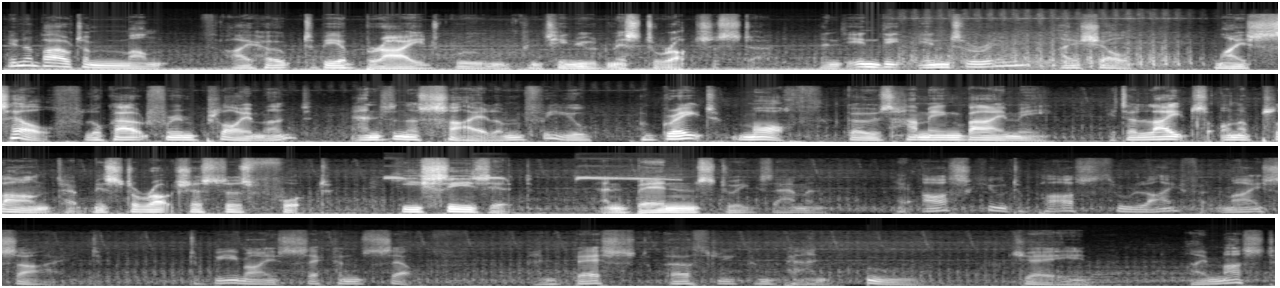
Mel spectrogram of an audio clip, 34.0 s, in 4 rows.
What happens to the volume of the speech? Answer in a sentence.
The volume of the speech goes down.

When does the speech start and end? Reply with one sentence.
The speech can be heard from 0.0 to 33.9 s.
